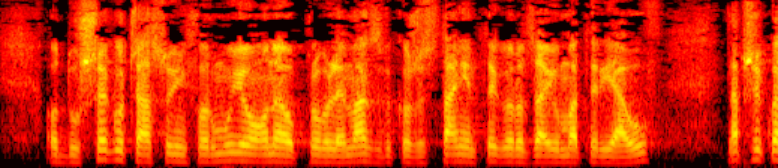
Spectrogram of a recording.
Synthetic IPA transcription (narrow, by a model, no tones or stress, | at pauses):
ʔɔ̰d̪̚d̪wuʂːɛɡɔt͡ʂasuinfɔɾmujɔ̃w̃ɔnɛɔpɾɔblɛmaɣzvɘkɔʐɘst̪aɲɛmt̪ɛɡɔɾɔd̪zajumat̪ɛɾjawuf | nʔapʂɘkwa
